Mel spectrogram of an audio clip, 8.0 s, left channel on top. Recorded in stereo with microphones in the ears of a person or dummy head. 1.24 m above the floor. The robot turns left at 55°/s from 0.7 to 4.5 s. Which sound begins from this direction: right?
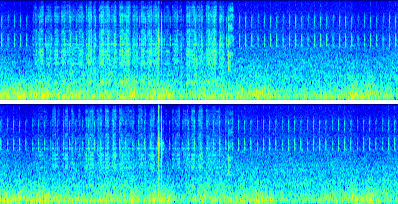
A finger snap, at 3.2 s.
